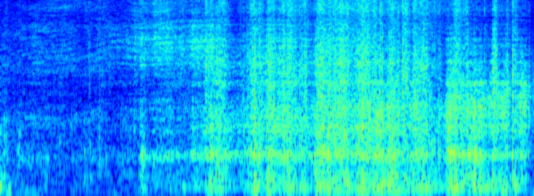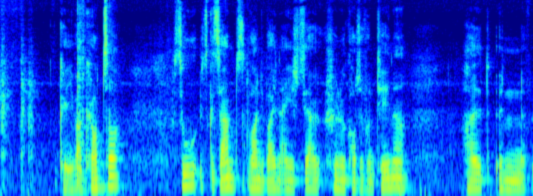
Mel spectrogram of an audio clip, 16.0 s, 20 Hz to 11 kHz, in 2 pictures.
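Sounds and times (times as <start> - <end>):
firework fuse hissing: 0.0 - 9.7
firework fountain crackling hiss: 0.0 - 10.8.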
